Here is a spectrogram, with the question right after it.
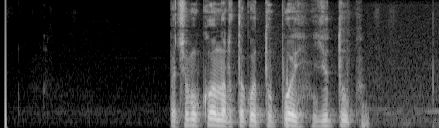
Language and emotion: Russian, angry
